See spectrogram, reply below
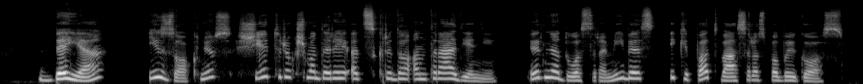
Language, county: Lithuanian, Vilnius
